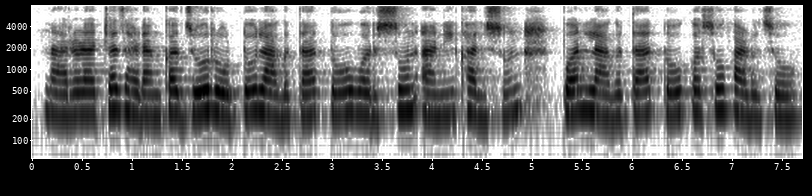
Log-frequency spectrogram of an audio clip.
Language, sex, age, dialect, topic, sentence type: Marathi, female, 18-24, Southern Konkan, agriculture, question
